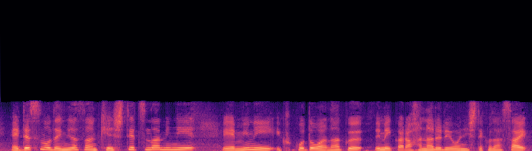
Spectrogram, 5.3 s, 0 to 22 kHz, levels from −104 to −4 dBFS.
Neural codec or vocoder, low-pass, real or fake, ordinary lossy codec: codec, 16 kHz, 1 kbps, X-Codec, HuBERT features, trained on LibriSpeech; 7.2 kHz; fake; MP3, 64 kbps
